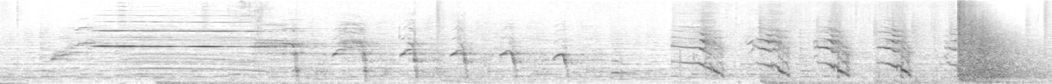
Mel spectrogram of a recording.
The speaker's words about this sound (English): Got him, dropped him. Nice shot, buddy.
